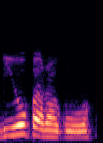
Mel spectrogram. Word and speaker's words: 리오바: 저의 그냥 세례명인데 그대로 리오바라고 부르시면 되고요.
